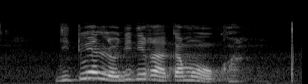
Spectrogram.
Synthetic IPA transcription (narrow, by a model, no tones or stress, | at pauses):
ditʼwɛlɔdidirakʼamʊːkʰwa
